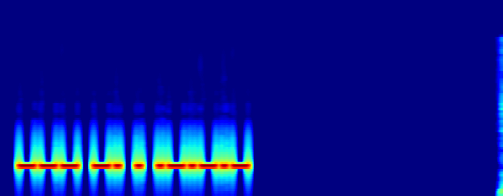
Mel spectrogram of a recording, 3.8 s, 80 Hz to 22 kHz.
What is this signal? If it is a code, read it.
Morse code, heard as a keyed tone, about 30 wpm, 700 Hz. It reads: ONE.
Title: Sentences from Top 1100 Words 30wpm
